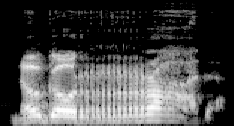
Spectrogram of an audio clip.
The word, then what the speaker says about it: Novgorod: Do you roll your R like that? Novgorod.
